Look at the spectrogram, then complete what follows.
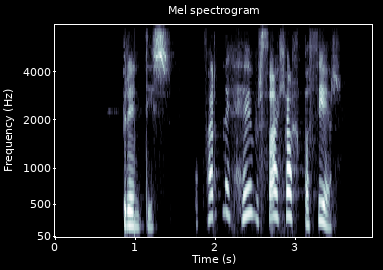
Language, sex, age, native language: Icelandic, female, 30-39, Icelandic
